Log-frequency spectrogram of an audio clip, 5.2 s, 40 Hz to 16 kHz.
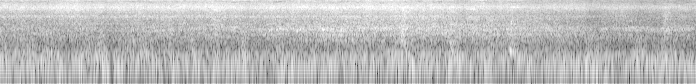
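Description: Train hauled by a Sri Lanka Railways M8 diesel-electric locomotive running steadily along the track, heard from the locomotive: a continuous low rumble of engine and wheels on the rails.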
